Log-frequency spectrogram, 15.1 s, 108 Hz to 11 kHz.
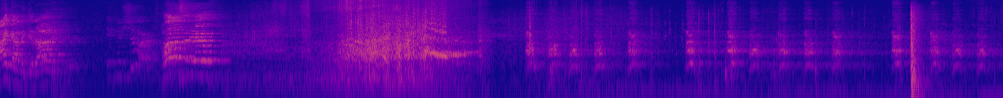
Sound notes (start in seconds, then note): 5.9 tires screeching; 8.4 dog barking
